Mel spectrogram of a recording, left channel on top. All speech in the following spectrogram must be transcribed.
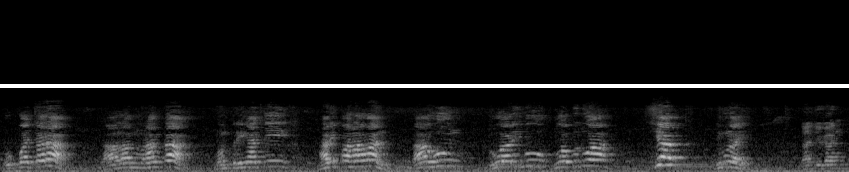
upacara dalam rangka memperingati Hari Pahlawan tahun 2022 siap dimulai. Lanjutkan.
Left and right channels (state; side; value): silent; left; digital silence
